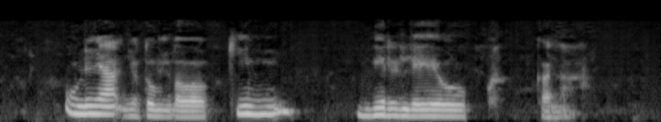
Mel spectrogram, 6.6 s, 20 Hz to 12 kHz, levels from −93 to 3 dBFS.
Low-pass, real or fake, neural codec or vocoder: 7.2 kHz; fake; codec, 16 kHz, 2 kbps, FreqCodec, larger model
